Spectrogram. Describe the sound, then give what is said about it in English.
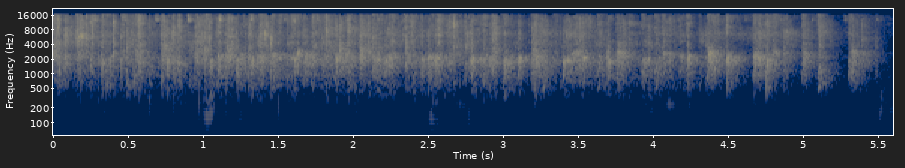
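A crowd at an LRB book event applauds steadily to welcome the guests, many hands clapping in a dense, continuous wash of sound that stays fairly even in loudness throughout, with no voices standing out. “Thank you for listening to me and please give our guests a very warm welcome.”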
